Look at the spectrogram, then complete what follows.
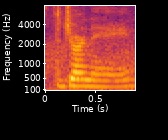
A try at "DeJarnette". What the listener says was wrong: The T's aren't silent.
